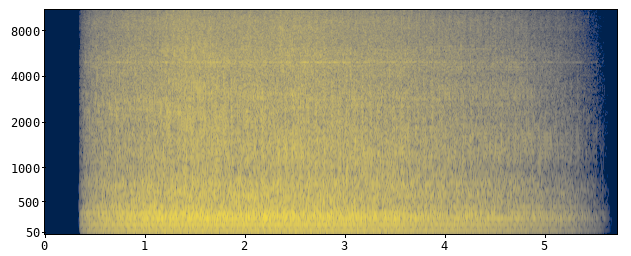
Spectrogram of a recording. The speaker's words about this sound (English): Suddenly he heard a noise above him. He looked up and saw an Inuit air helicopter.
